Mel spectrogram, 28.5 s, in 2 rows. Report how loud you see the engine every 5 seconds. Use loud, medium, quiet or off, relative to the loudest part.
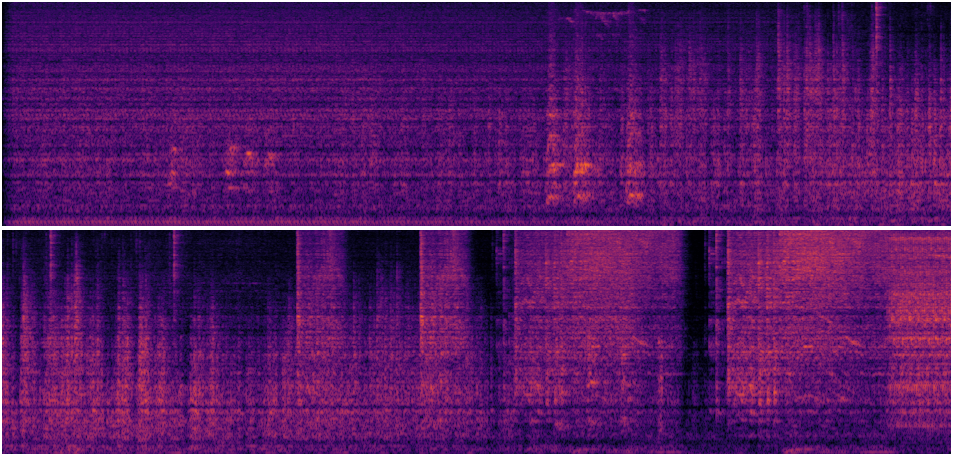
medium, medium, quiet, medium, medium, loud.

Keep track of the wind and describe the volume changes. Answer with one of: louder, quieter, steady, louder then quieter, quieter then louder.
louder then quieter.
